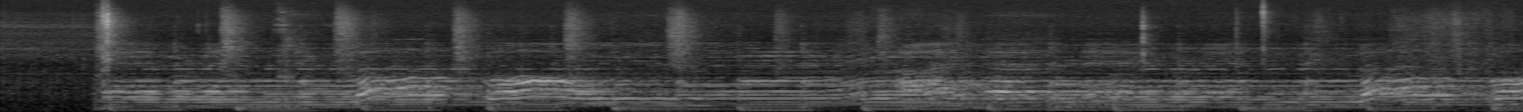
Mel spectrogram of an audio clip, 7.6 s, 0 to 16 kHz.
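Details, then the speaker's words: Bush BR 5902B radio cassette player playing music with almost no treble, dull and boxy, badly muffled audio output heard before the tape heads and pinch roller are cleaned. "That sounds muffly as fuck. Sounds muffly as fuck, that, guys. That doesn't sound good."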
